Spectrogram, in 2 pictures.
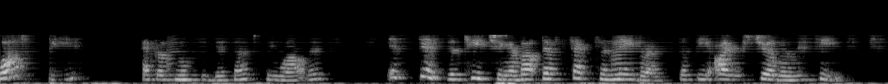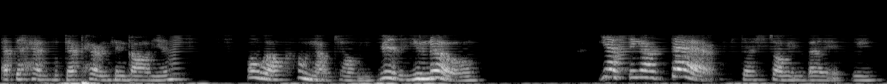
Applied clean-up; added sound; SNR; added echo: neural mask model DeepFilterNet 3.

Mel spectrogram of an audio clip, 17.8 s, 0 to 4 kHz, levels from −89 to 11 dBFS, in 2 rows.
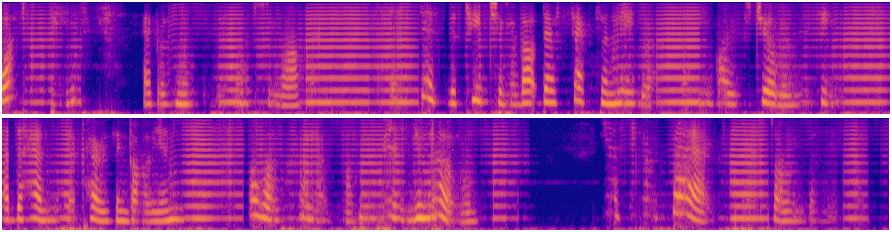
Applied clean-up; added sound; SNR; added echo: neural separator model SepFormer WHAMR!.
